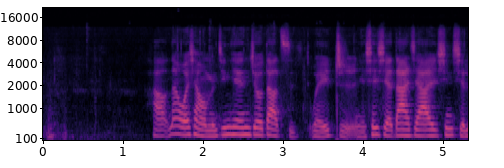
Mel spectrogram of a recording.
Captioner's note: Mandarin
